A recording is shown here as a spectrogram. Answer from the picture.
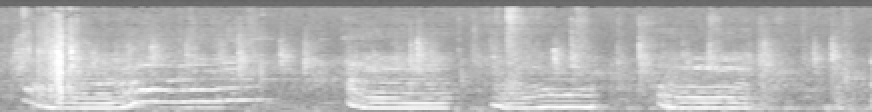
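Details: Female collie vocalizing while missing her puppies: four separate moaning whines, each starting low and bending upward before holding a steady tone, spaced about a second apart, indoors with little background noise.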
